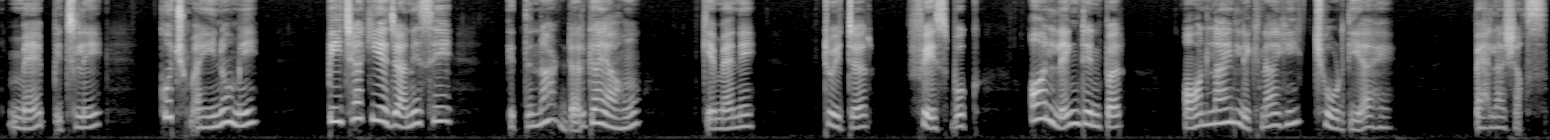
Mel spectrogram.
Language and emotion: Urdu, fearful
